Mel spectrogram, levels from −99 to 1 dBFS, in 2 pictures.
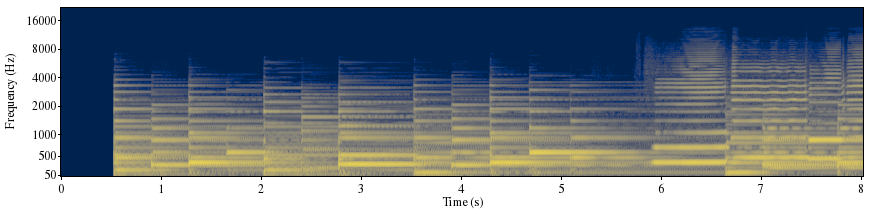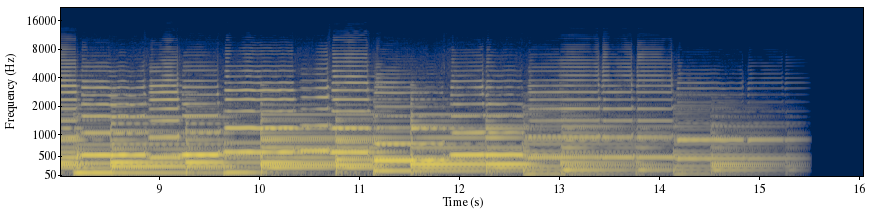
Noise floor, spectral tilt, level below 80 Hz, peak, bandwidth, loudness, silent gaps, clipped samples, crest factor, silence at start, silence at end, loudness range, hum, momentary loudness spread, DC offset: -37 dBFS; -7.5 dB/octave; -44 dBFS; -2 dBFS; 8 kHz; -16 LUFS; none; under 0.1%; 14 dB; 0.5 s; 0.65 s; 5 LU; none; 12 LU; under 0.1%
